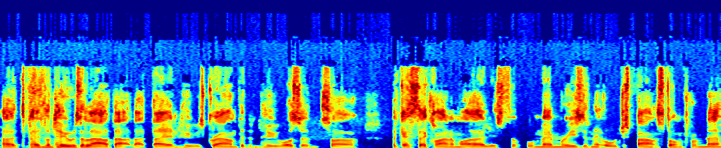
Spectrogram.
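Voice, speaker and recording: Delivered with monotone, flat intonation, a man's London accent rushes by at a very fast pace in a dry, close sound with no echo. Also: medium pitch for a man. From North London. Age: 20s. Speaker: amateur footballer. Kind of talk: interview. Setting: radio show.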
